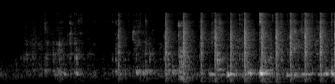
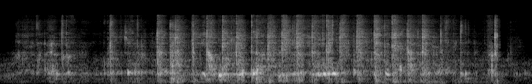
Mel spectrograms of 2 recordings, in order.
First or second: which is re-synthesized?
second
